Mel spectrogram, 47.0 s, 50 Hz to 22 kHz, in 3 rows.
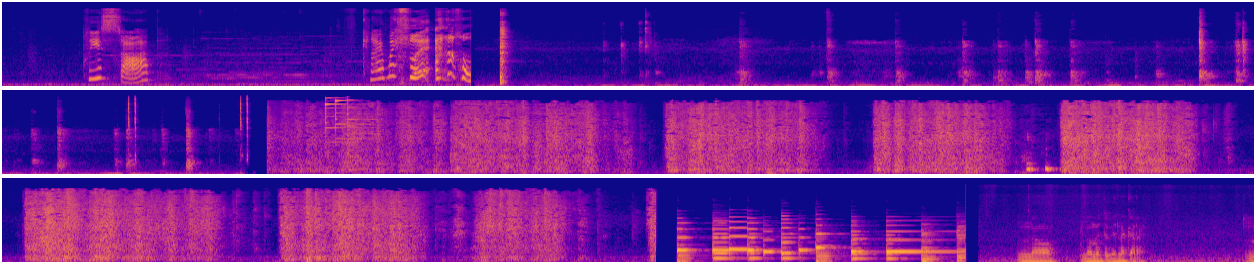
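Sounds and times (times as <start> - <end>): dog rustling in plastic bag: 19.0 - 31.0, 31.6 - 38.7.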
